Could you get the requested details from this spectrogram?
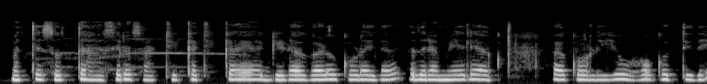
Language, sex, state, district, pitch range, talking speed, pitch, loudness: Kannada, female, Karnataka, Dakshina Kannada, 215-225 Hz, 110 wpm, 220 Hz, -15 LUFS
